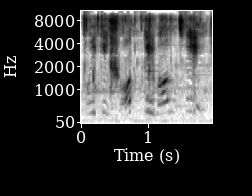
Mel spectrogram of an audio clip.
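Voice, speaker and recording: A woman playing a kindly, inquisitive old village granny in a cartoon story, speaking with deliberate concern. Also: very high-pitched, steady tone, pushed and bright, slight background noise, exaggerated voice, poor audio. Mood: curious. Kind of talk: Bengali cartoon story dialogue.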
